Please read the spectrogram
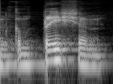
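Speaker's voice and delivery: slow compression, the pray drawn out; stress on pray. Shown as a demonstration. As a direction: stretch PRAY in compression. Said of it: "pray पर आएगा शन". (Compression का pray खींचकर)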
